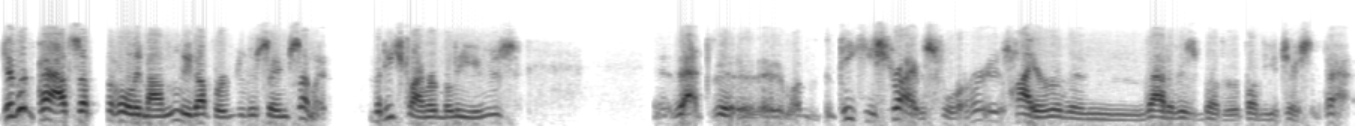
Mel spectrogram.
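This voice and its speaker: An older man hosting a radio show, reading aloud and commenting informally in a deliberate storyteller's manner. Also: medium pitch, lively intonation, slightly rough, dry recording. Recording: narrow phone-like line, dry.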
